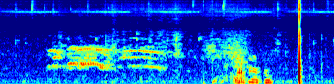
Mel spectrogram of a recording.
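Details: Baby monkeys Moni and Mino, kept and hand-raised at home, excited at morning milk time: a drawn-out, wavering tonal cry with stacked harmonics lasting about two seconds, followed by soft rustling, a quiet spoken word and a sharp click.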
